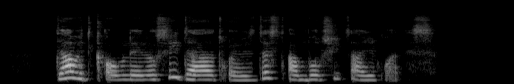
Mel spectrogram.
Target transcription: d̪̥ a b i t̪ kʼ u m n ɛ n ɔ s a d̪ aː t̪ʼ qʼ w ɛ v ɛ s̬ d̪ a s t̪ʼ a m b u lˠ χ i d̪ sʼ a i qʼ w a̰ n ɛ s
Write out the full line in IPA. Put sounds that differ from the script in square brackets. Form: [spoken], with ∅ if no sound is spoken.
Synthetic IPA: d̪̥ a [v] i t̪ kʼ [ɔ] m n ɛ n ɔ s [i] d̪ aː t̪ʼ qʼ w ɛ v ɛ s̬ d̪ a s t̪ʼ a m b u lˠ [ʃ] i [t̪] sʼ a i qʼ w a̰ n ɛ s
